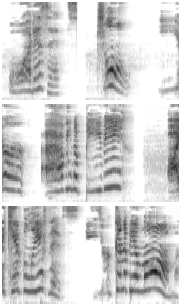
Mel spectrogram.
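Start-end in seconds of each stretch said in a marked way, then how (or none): 1.9-10.5 loud, high, delighted disbelief; thrilled exclamations at happy news; overjoyed surprise. Acted. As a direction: build from astonishment to a joyful shout. Learns friend is pregnant.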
